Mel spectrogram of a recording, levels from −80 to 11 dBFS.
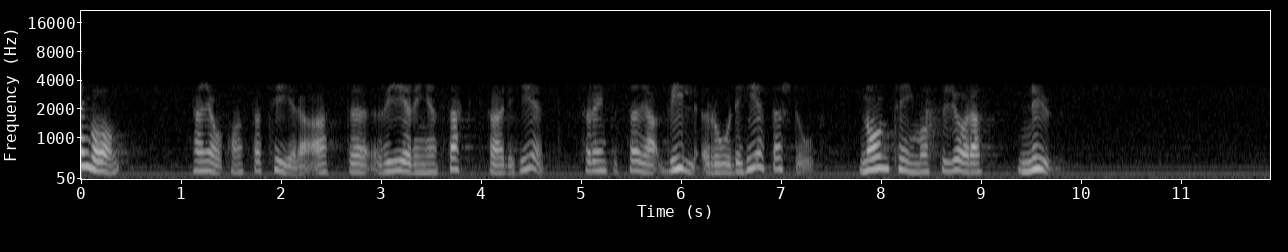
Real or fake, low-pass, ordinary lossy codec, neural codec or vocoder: real; 3.6 kHz; none; none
